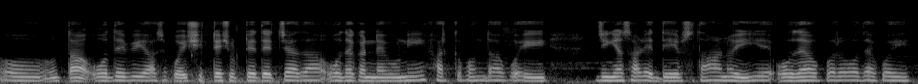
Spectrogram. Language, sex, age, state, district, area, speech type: Dogri, female, 45-60, Jammu and Kashmir, Udhampur, urban, spontaneous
